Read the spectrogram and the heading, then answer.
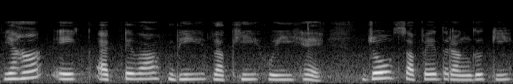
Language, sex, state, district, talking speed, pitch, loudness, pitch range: Hindi, female, Madhya Pradesh, Dhar, 130 wpm, 240 Hz, -18 LUFS, 225-255 Hz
